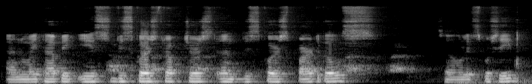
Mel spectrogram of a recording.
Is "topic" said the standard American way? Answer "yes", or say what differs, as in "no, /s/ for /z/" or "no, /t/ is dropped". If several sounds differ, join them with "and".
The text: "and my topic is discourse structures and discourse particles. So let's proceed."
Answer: yes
